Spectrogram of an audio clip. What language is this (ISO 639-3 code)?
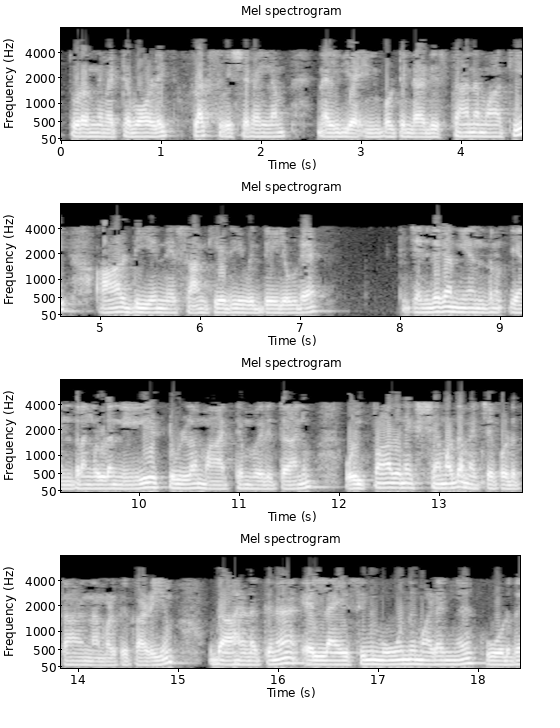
mal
